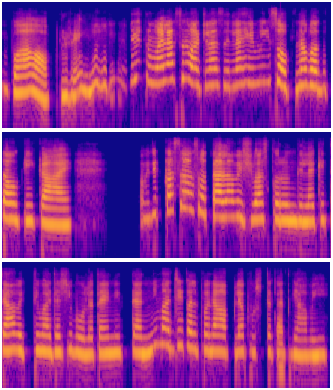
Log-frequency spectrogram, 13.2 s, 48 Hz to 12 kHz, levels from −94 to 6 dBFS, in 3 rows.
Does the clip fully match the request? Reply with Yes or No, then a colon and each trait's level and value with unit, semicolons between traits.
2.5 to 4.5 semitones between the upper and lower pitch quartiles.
No: average, 5.0 semitones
